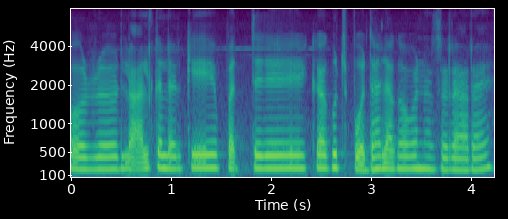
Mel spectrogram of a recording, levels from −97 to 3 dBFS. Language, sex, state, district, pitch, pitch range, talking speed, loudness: Hindi, female, Chhattisgarh, Korba, 220 Hz, 210-230 Hz, 225 wpm, -21 LUFS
